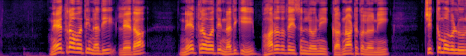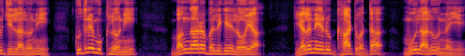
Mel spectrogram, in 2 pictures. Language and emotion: Telugu, neutral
